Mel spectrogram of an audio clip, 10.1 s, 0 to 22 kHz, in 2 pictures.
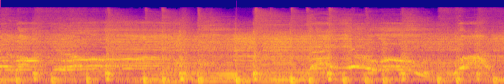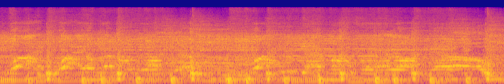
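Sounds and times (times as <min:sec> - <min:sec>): bass guitar: 0:00.0 - 0:10.0
drum kit beat: 0:00.0 - 0:10.0
electric guitars: 0:00.0 - 0:10.0.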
